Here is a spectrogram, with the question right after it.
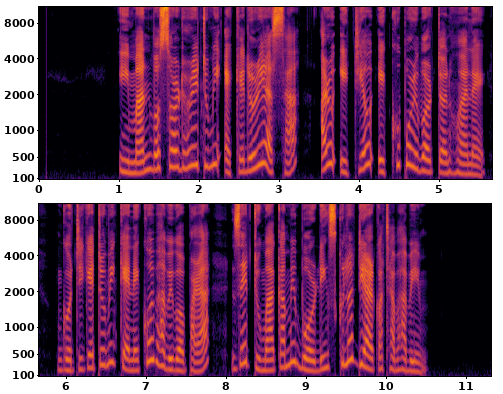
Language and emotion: Assamese, surprised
